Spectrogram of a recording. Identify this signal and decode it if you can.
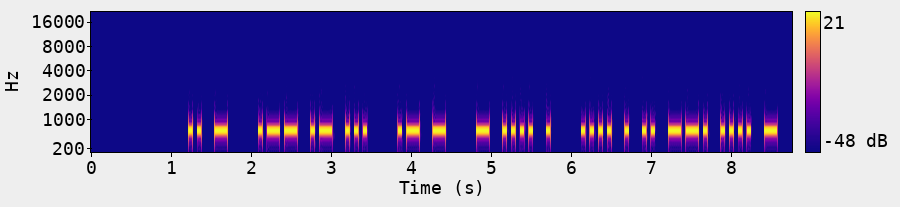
Morse code, heard as a keyed tone, about 22 wpm, 700 Hz. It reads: IT WAS AT THE HEIGHT
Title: Sentences from Top 1600 Words 22wpm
